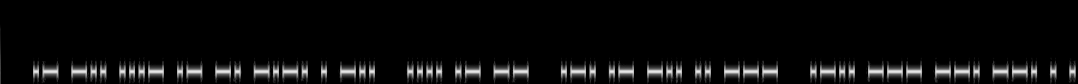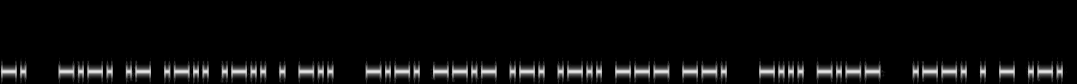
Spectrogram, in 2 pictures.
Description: Morse code, heard as a keyed tone, about 25 wpm, 600 Hz. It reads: ADVANCED HAM RADIO LOGGER CALLED CQRLOG BY PETR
